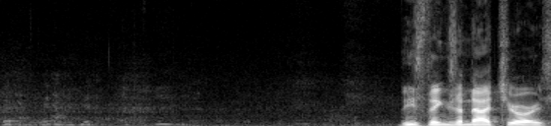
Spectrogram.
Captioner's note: a few chuckles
